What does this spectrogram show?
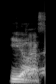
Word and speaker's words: EOS: find EOS project EOS rise EOS is it pronounced EOS EOS yeah okay does that stand for something num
